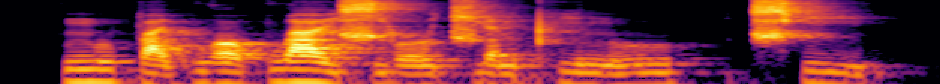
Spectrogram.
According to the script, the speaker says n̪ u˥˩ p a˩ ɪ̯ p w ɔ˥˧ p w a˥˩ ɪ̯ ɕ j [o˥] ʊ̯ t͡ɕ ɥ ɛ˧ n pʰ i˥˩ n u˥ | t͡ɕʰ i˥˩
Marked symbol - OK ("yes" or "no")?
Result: no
